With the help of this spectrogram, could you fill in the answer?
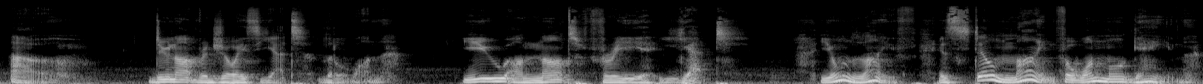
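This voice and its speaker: A man voicing an ancient, playful yet menacing dragon in a fantasy ASMR roleplay, speaking theatrically and condescendingly, sometimes hushed. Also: sits low, heavily acted. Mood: ominous, taunting. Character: ancient male dragon, playful, menacing hoard guardian toying with intruder.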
